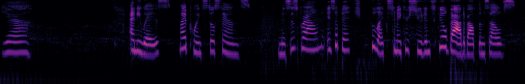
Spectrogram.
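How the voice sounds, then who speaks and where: A woman's voice: sits high, measured pace, pushed and bright. A woman playing an indignant, outspoken teenage schoolgirl in an audio drama, talking casually and emphatically. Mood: casual griping. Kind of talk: naturalistic audio drama acting.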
